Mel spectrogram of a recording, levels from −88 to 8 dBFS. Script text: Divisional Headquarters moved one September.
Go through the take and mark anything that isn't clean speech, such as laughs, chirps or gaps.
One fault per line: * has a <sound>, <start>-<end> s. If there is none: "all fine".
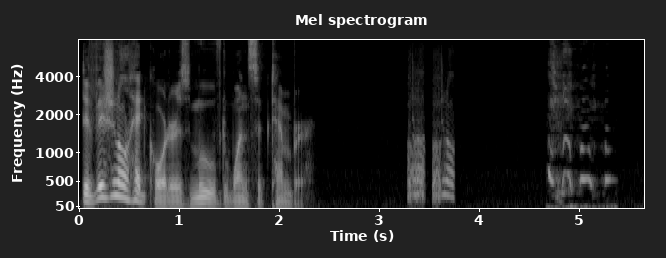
* has a laugh, 3.3-3.8 s
* has a laugh, 4.7-5.4 s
